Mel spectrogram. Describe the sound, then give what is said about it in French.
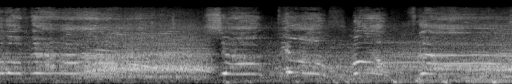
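A crowd cheering and yelling as football players are acclaimed one by one on stage, with loud rising whoops and shouts swelling and dipping over a continuous roar. “Sur scène, un à un, les joueurs sont acclamés avec un chouchou.”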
